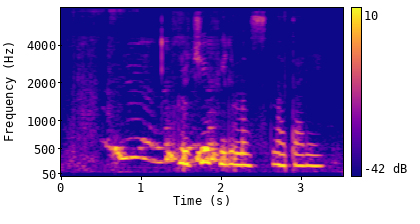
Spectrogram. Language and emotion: Russian, neutral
